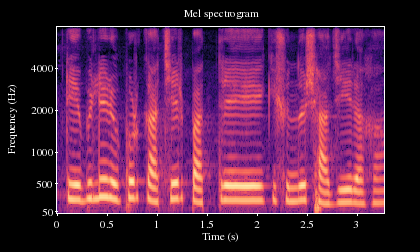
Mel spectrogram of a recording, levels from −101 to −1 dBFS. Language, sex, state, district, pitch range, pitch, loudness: Bengali, female, West Bengal, Cooch Behar, 205-250 Hz, 230 Hz, -14 LUFS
